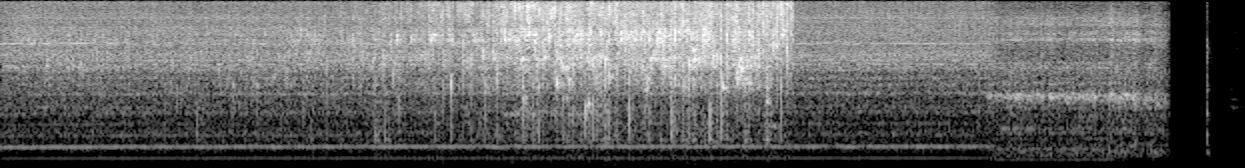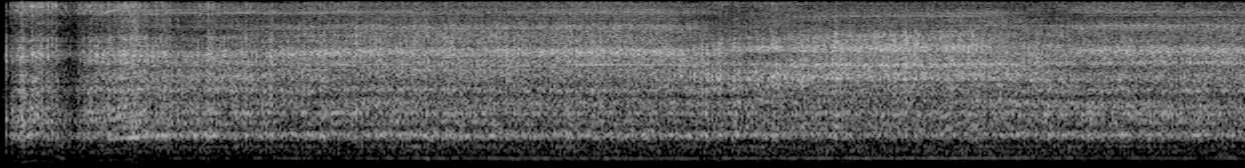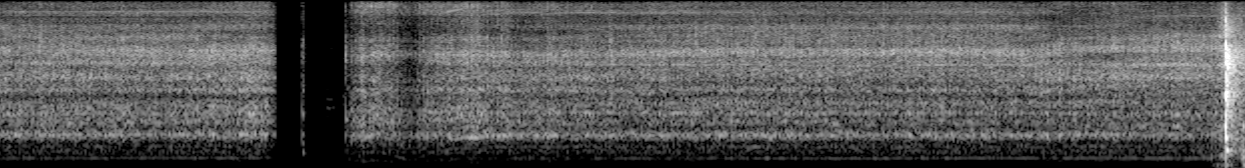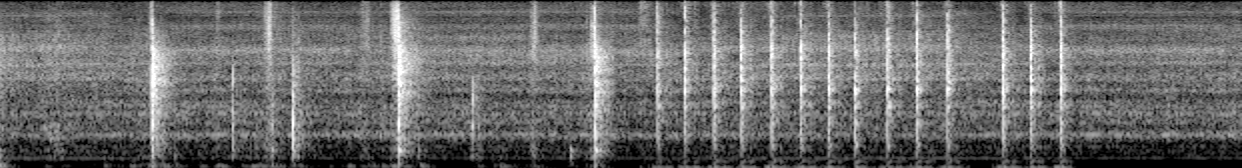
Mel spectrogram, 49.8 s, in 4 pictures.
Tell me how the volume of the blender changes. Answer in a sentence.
The loudness of the blender stays about the same.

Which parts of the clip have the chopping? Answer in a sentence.
You can hear the chopping from 37.0 to 38.0 s and from 38.8 to 48.0 s.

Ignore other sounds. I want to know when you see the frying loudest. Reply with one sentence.
The volume of the frying peaks at 7 seconds.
